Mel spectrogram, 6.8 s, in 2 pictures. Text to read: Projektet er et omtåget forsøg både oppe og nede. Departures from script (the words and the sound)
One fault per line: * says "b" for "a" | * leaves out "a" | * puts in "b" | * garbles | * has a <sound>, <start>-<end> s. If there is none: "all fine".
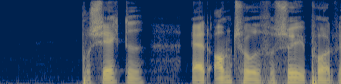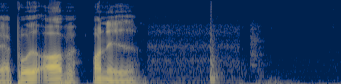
* puts in "på at være"
* has a thud, 5.5-5.7 s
